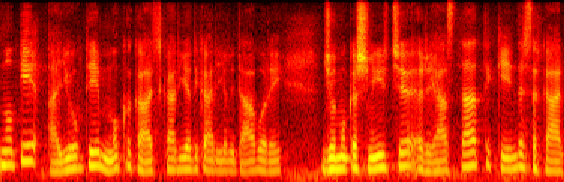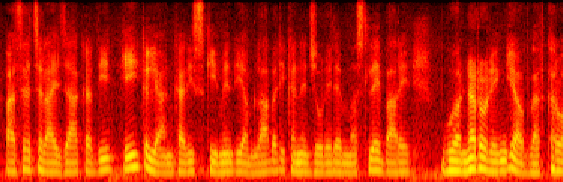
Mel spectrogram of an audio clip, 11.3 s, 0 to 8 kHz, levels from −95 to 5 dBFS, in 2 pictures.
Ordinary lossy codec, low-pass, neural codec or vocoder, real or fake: none; none; codec, 16 kHz, 0.8 kbps, ZipCodec; fake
